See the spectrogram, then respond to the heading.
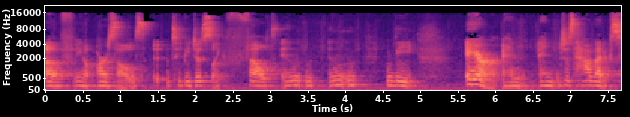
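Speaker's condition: Stutter; stutter since around age 3-4, scoliosis with 45 degree curve, spinal surgery at age 12; stutter expected to show during recording; fluent alone, stutters when others present, less when deeply absorbed, covertly switches words last second; prolonged sounds

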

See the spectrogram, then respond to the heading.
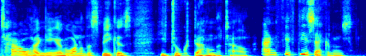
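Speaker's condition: No condition

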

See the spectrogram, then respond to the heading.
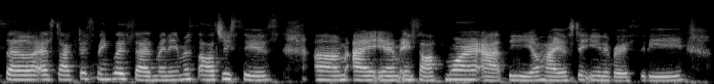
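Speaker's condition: Profound bilateral hearing loss, bilateral sensorineural, progressive

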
